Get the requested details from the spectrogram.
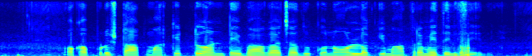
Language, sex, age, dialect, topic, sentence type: Telugu, female, 36-40, Central/Coastal, banking, statement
